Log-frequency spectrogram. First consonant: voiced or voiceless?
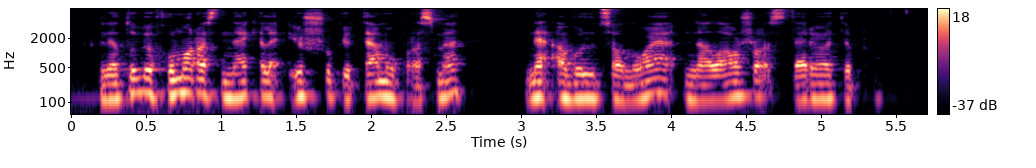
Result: voiced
